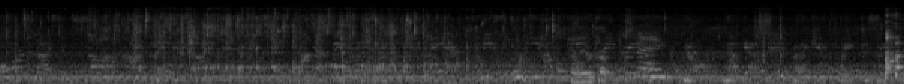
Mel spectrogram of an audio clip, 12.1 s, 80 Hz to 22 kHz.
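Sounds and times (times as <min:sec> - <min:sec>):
drink pouring into a cup: 0:00.0 - 0:07.7.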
